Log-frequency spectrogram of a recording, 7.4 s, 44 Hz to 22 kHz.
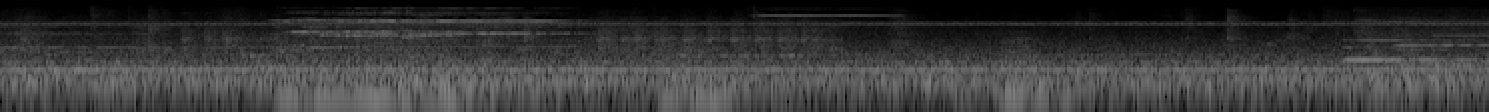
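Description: Inside the motor car of a JR East E129-series electric train: a steady hum from the onboard electrical equipment with a constant high whine, and a few short tones over it between about one and five and a half seconds in.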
